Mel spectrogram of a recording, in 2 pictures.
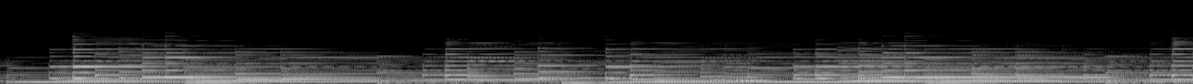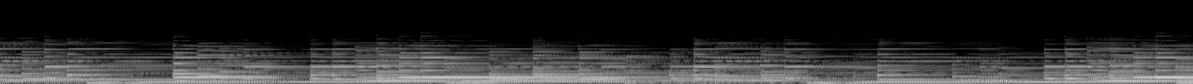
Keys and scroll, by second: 1.4 ctrl+-, 7.2 ctrl+-, 7.8 ctrl+=, 11.4 ctrl+-, 11.8 ctrl+=, 20.9 ctrl+=.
